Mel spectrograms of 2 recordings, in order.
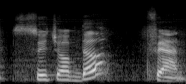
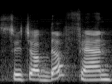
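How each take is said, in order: First: Said in the usual way. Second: Very slow, clearly separated words; slow teaching demo. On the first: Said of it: "क्या बोलना है". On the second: Shown as a demonstration. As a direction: model it slowly for the class. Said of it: "please बोल दीजिए".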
